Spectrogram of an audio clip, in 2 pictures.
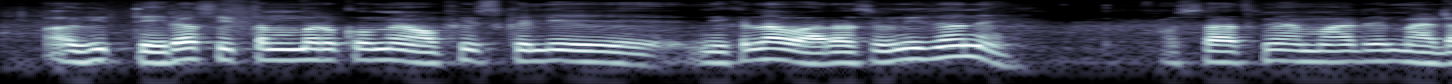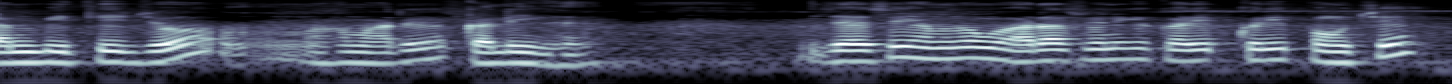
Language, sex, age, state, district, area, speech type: Hindi, male, 45-60, Madhya Pradesh, Balaghat, rural, spontaneous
